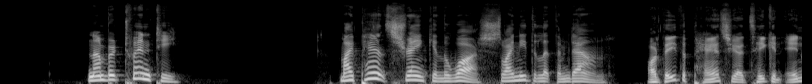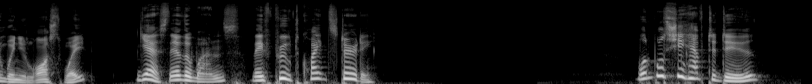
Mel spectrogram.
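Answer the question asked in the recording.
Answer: let her pants down (lengthen them)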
